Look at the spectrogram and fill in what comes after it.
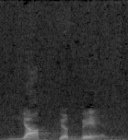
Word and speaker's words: Jochebed: Our text would indicate that it was his mother, Jochebed. That's how that's pronounced. The first part of that is from Jehovah, Yah, Jochebed.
